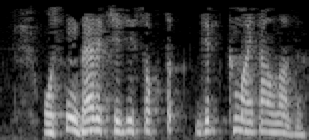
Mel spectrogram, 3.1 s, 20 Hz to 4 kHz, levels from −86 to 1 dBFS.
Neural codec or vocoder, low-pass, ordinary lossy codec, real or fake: none; 3.6 kHz; MP3, 16 kbps; real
